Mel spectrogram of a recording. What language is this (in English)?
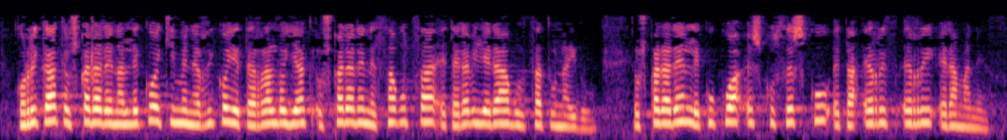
Basque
